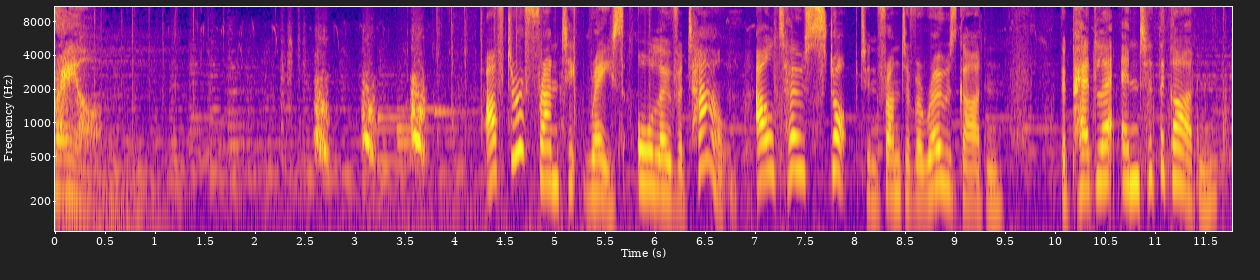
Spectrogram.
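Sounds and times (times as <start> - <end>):
speech: 0.0 - 0.6, 2.6 - 11.7
dog barking: 2.6 - 3.8.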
